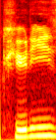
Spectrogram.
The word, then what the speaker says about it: Kwooty: this one out and it's called I believe it's pronounced cuties so I got the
